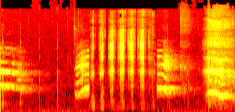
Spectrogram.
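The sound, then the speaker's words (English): A short, wavering goat bleat cuts in loudly, used like a censor bleep to blur out a swear word, alongside bursts of rhythmic, breathy laughter from people. “You can definitely say dick. The little goat will blur you out.”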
